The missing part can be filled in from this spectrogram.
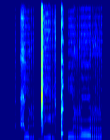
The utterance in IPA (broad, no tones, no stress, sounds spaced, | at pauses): t͡ʃ o r ɡ͡ǀ eː r ǃʼ o r ɔ r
